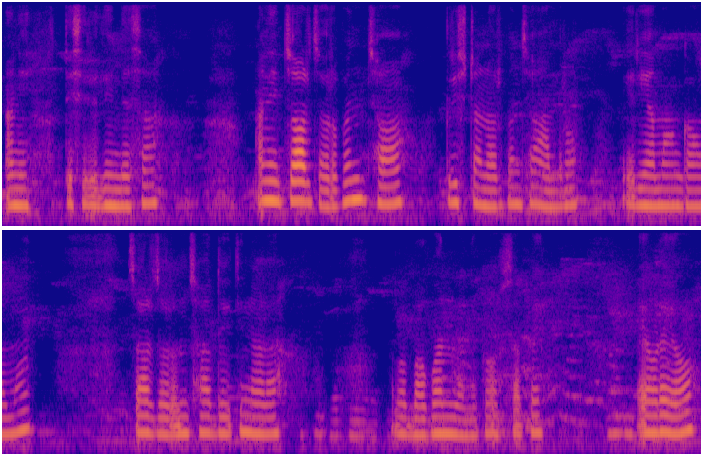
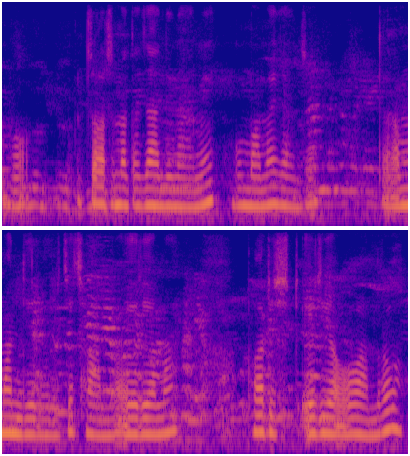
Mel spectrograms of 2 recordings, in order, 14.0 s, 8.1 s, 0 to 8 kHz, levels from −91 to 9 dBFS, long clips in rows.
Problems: none marked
